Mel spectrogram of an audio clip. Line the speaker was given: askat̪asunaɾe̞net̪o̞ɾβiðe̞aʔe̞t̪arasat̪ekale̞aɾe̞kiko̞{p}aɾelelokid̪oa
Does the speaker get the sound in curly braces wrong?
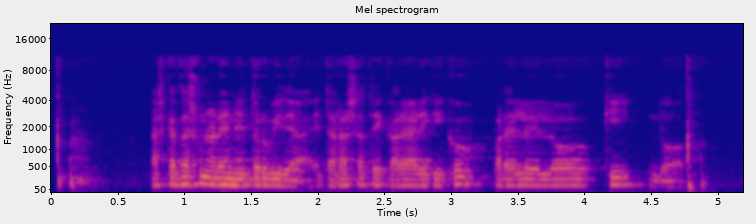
no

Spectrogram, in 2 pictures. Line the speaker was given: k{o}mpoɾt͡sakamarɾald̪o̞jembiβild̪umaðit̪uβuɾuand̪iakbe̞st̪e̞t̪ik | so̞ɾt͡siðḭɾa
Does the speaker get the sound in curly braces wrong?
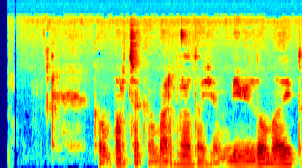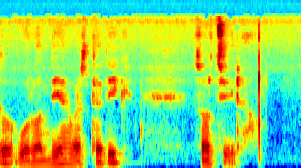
no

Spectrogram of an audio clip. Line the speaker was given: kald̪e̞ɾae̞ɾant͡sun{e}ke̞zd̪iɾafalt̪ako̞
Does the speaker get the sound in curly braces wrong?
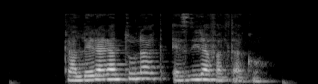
yes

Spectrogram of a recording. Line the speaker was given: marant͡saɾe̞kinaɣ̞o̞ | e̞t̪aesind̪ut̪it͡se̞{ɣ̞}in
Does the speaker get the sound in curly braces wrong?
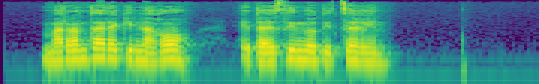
no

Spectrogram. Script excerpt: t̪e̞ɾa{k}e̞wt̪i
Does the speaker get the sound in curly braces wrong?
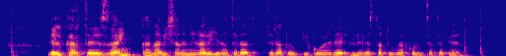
yes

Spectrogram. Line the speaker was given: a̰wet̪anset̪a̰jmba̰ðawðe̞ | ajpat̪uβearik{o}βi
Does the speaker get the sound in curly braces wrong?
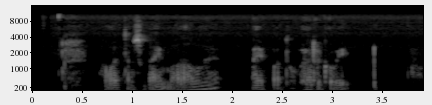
no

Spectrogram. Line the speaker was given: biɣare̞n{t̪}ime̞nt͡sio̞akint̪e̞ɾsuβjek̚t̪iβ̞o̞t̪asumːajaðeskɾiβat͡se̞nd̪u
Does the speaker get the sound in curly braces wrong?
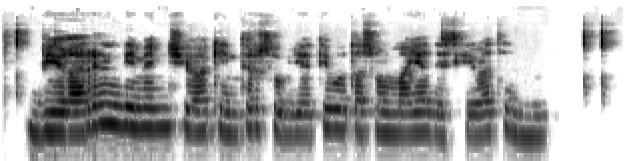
yes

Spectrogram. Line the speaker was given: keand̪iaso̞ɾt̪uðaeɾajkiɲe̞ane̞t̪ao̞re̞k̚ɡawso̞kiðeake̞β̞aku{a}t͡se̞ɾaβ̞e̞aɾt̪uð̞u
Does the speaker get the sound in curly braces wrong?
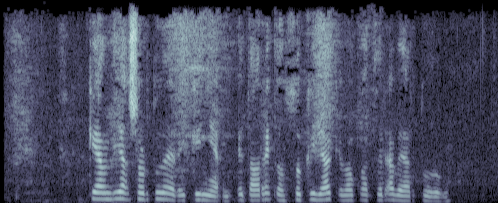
no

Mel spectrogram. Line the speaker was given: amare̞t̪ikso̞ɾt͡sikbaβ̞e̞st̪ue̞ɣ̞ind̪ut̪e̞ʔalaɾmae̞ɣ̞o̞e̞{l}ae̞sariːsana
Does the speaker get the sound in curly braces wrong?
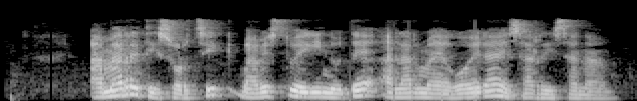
yes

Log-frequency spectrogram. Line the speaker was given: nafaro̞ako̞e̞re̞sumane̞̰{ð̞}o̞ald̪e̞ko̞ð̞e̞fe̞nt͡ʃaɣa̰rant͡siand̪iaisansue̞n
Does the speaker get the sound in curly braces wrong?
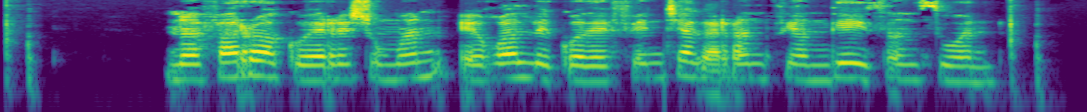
yes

